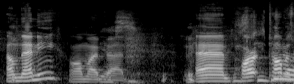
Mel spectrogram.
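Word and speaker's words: Elneny: view i thought uh eleni played uh well for arsenal i think that's how you pronounce the game i don't want to say it just tell me how to pronounce it no you're going to up el nenny oh my bad and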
